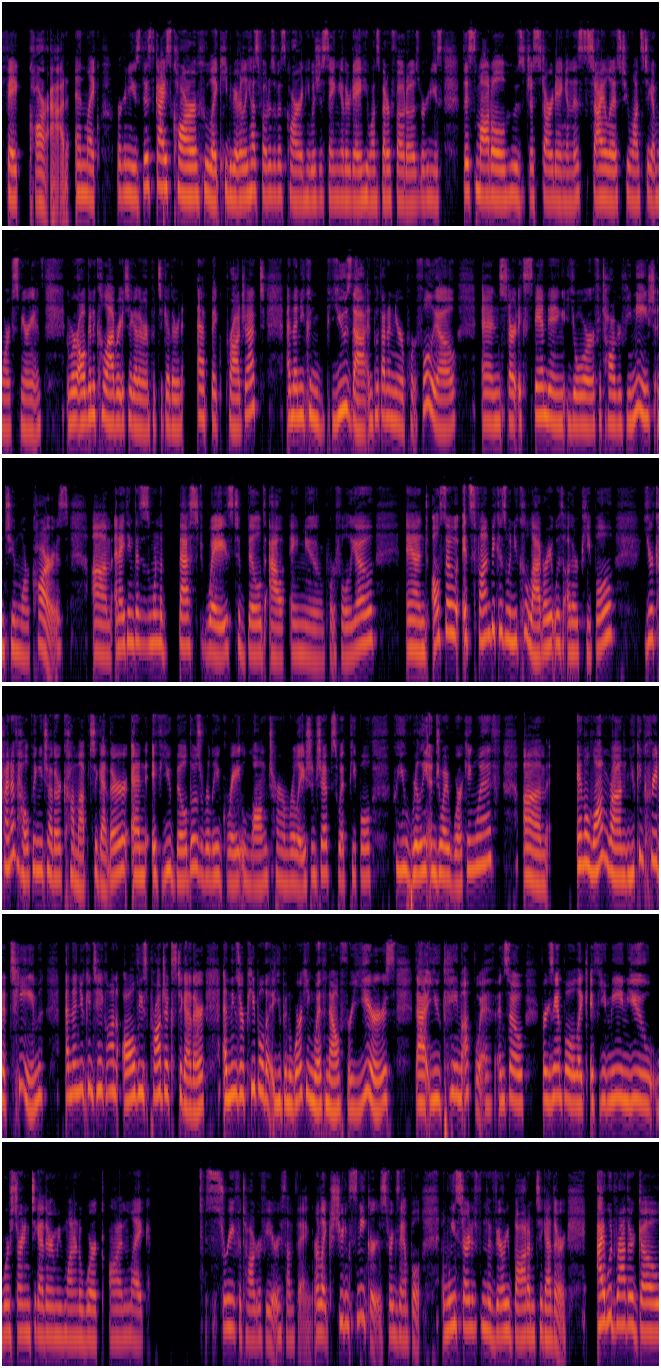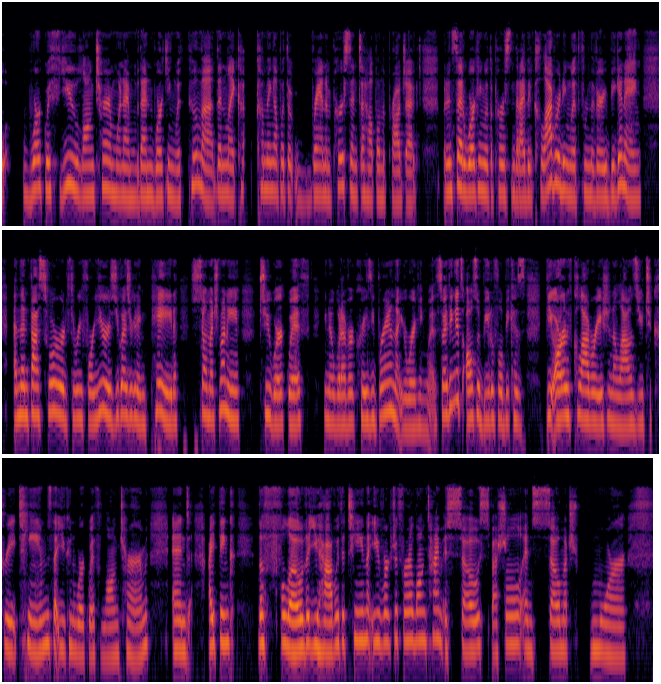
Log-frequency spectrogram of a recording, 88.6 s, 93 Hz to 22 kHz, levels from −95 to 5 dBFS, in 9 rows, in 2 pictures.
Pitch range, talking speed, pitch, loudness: 195-240 Hz, 225 wpm, 215 Hz, -34 LUFS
